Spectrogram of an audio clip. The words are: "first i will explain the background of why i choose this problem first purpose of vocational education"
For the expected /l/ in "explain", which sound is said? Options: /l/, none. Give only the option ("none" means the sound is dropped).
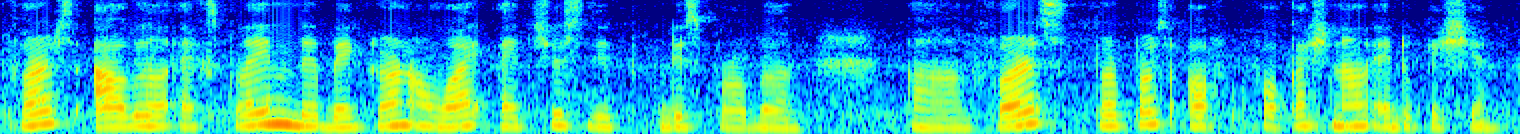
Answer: /l/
